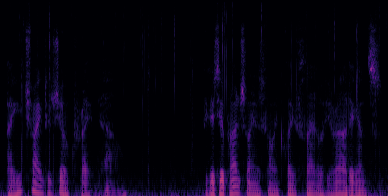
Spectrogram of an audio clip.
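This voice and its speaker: A low-pitched male raven familiar acted by a man speaks over faint background noise. He is formal and theatrical, an exasperated but devoted servant in a fantasy audio drama who chides because he cares. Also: moderate pace, darkish tone, close to an everyday voice. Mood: chiding, caring. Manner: theatrical, formal, scolding yet caring. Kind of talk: scripted fantasy audio roleplay.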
